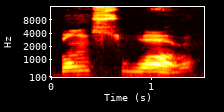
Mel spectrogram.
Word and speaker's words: bonsoir: You hear the wa sound at the ends of both of these words. Benoit, bonsoir.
